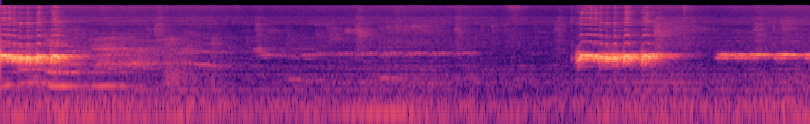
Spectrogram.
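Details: Zebra dove lure call: a rolling coo opens the recording and a second follows about five seconds later. A faint steady tone runs between the calls and returns at the end.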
